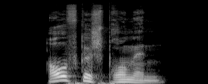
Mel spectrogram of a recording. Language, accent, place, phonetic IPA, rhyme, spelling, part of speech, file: German, Germany, Berlin, [ˈaʊ̯fɡəˌʃpʁʊŋən], -aʊ̯fɡəʃpʁʊŋən, aufgesprungen, verb, De-aufgesprungen.ogg
- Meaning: past participle of aufspringen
